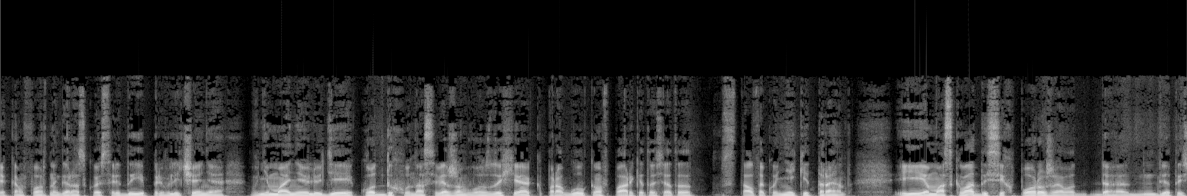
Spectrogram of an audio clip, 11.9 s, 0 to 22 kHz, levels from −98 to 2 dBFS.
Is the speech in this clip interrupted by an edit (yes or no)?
no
